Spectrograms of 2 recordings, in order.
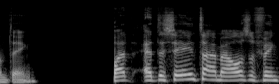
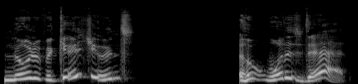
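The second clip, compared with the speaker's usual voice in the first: clueless chatter; 7 semitones higher, slower than usual. Retold or imitated. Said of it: "they hit me with the".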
